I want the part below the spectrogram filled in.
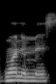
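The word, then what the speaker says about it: Onesimus: One I must. That's how it's spelled. But his name was Onemus, and he was like a healer in the slave fields and stuff.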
